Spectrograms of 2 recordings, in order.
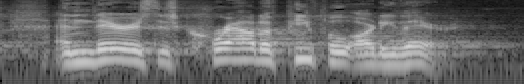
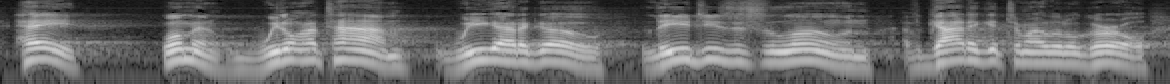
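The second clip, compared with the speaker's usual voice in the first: father frustrated by the woman in his way; impatient father; 3 semitones higher, 6 dB louder than usual. Retold or imitated. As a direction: brush her off in urgent frustration.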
